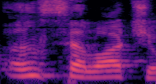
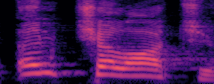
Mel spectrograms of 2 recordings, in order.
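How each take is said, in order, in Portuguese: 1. O nome é pronunciado do jeito português. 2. O nome é pronunciado do jeito italiano. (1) "também chamando Carlo Ancelotti" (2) "O cara é italiano, pelo amor de Deus, é Ancelotti"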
